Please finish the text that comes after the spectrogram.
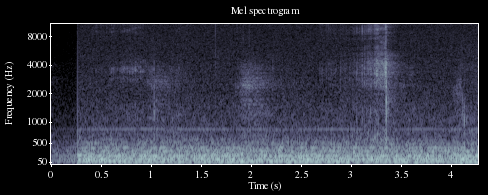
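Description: Scissors cut through the hair of a blonde curly glueless wig, a few close snips set against a steady low hum of room noise, with no one speaking.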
